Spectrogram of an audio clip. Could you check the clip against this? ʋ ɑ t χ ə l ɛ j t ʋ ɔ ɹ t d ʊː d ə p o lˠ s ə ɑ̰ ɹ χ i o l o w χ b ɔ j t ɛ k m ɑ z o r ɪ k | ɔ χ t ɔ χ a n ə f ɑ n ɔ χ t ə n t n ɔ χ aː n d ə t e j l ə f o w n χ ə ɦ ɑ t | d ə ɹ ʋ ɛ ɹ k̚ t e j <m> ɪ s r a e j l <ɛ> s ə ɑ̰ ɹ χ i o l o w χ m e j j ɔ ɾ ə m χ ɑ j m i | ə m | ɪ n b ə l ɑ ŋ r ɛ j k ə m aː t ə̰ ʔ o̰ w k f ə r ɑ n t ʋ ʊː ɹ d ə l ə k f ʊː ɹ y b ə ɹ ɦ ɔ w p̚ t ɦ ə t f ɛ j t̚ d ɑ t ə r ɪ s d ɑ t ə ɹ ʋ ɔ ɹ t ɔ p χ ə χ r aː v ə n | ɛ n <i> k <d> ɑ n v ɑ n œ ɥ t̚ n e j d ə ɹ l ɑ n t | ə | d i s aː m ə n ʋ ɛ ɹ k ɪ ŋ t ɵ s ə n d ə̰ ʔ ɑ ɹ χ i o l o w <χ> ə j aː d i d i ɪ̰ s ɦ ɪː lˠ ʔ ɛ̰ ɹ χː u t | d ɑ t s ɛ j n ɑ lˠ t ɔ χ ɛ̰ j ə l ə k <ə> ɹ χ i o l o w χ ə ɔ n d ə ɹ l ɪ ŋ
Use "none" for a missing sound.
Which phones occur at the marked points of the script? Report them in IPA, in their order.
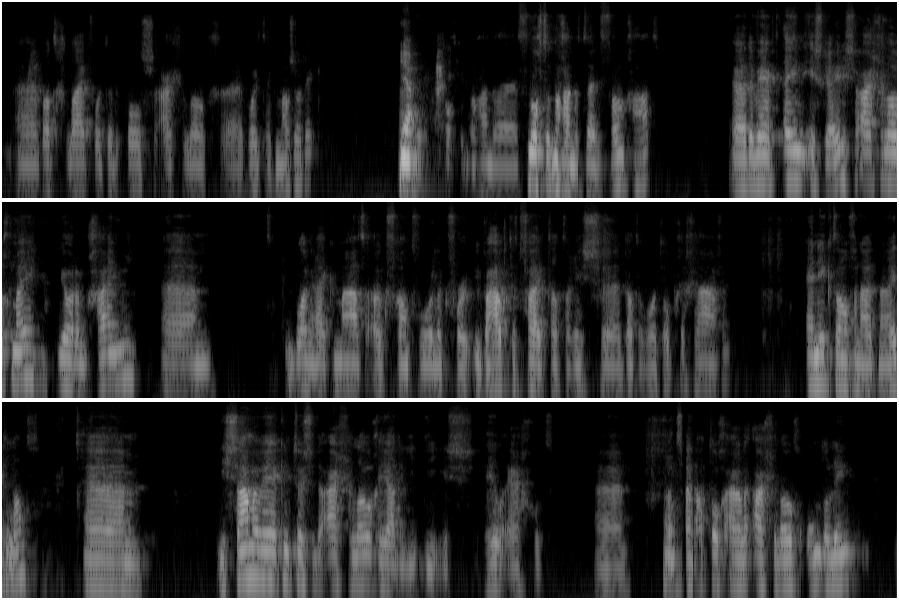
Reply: n, i, ɪ, d, χ, ɑ

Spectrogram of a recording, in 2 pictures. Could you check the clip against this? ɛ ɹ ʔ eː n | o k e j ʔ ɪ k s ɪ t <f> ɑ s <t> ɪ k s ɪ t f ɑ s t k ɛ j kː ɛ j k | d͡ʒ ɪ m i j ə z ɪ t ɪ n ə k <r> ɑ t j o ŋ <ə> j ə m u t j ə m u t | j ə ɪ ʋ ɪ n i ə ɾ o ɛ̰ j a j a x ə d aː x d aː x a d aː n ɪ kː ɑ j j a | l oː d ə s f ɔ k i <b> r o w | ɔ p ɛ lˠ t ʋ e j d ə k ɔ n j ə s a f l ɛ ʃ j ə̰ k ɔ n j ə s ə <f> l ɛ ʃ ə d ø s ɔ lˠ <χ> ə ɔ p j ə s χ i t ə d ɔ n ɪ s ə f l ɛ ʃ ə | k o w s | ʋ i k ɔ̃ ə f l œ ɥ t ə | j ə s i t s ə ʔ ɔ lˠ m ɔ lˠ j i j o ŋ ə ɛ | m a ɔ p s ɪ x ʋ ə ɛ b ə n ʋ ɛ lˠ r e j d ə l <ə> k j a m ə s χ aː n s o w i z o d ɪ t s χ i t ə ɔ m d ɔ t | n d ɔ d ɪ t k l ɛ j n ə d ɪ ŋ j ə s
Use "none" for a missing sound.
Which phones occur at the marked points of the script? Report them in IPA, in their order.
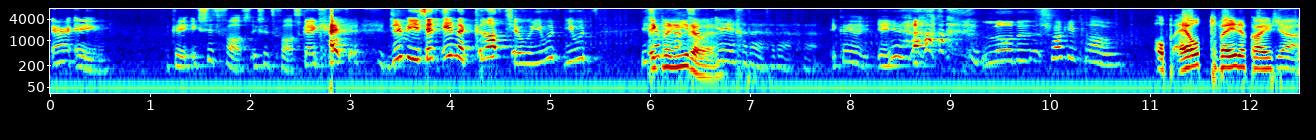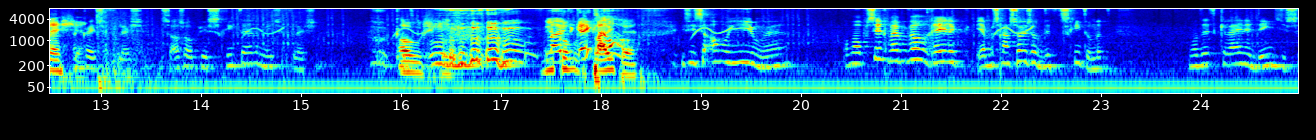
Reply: f, t, r, ə, p, f, s, ə

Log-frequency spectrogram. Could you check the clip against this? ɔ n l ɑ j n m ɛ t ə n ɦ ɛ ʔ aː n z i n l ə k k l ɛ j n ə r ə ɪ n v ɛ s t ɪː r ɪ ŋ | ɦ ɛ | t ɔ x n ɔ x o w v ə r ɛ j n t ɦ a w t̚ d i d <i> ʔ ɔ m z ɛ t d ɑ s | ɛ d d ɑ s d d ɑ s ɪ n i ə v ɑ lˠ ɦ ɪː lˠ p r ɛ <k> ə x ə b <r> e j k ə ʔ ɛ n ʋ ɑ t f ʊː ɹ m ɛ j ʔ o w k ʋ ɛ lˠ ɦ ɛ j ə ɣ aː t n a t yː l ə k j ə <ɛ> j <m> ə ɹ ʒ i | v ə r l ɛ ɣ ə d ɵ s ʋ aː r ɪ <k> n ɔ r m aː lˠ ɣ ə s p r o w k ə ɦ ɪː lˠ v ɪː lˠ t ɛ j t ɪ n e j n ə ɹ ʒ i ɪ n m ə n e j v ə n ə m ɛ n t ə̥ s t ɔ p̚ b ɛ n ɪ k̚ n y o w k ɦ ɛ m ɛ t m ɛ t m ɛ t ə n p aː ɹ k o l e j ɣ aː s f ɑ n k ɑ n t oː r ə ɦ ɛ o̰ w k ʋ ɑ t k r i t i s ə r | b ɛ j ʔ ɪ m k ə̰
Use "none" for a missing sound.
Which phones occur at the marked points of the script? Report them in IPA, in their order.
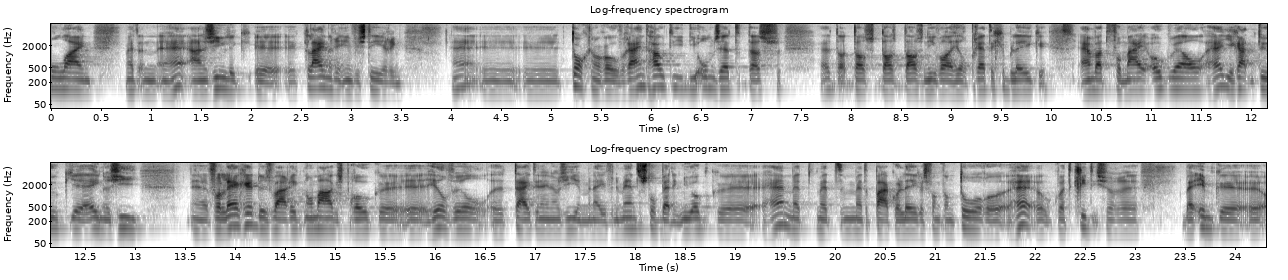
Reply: i, t, l, e, n, k

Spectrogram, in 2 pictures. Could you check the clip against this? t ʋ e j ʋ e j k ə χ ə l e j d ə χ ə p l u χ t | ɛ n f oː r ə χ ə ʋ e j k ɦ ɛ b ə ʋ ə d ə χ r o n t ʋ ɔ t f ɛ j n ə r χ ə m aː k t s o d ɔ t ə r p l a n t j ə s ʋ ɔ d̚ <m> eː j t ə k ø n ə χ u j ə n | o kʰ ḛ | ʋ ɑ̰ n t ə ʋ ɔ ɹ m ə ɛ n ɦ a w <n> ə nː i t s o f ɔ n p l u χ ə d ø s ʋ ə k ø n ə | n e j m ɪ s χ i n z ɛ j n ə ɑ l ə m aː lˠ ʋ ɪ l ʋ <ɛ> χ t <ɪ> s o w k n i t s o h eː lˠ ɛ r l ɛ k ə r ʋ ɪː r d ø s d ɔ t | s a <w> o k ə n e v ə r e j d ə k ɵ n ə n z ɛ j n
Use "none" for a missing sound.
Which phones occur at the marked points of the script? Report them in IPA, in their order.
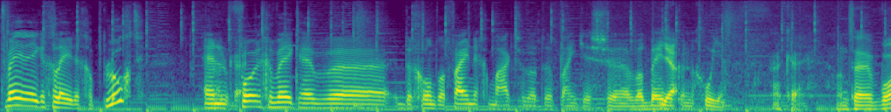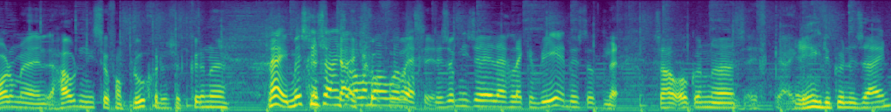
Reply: b, d, ɛ, ɪ, w

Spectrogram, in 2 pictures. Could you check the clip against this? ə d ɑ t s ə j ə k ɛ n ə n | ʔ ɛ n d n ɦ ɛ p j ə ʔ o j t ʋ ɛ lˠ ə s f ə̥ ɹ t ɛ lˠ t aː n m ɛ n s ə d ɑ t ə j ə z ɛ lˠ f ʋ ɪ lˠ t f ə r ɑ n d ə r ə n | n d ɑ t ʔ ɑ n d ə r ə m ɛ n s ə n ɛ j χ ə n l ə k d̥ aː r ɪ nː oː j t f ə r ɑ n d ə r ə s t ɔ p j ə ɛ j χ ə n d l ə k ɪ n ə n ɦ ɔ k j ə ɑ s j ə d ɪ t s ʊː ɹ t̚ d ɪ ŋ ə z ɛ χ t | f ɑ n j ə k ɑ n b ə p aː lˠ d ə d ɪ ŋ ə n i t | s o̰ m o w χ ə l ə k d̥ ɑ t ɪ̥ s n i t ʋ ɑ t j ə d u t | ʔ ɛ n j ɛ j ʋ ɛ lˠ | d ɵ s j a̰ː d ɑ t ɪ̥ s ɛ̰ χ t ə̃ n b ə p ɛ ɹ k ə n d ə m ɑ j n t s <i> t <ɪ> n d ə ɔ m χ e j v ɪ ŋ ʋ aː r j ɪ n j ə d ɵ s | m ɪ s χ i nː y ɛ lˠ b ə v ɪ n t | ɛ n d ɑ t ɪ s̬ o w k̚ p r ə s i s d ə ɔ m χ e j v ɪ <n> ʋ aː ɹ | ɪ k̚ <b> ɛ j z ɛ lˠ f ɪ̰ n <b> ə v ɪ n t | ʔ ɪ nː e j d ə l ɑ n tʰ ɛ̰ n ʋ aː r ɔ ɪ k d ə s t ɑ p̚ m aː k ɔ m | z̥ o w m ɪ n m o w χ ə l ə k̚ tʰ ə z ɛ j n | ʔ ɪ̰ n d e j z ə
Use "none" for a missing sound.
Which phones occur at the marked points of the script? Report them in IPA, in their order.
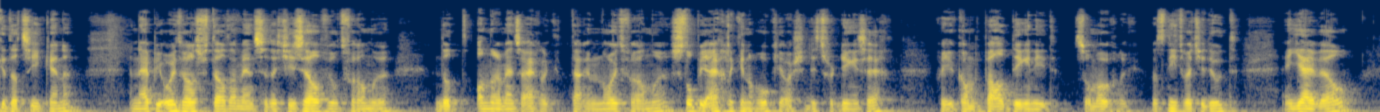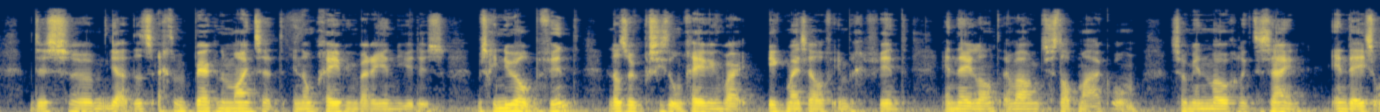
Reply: ɛ, ɪ, ŋ, m, b

